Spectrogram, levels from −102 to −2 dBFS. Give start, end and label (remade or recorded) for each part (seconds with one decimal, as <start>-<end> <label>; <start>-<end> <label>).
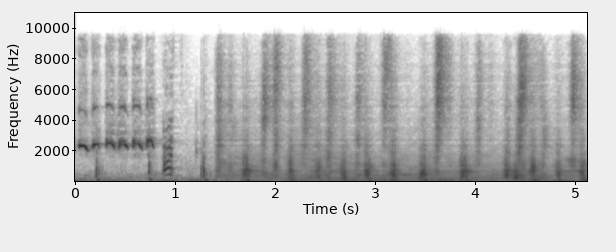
0.0-1.4 recorded; 1.4-5.1 remade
